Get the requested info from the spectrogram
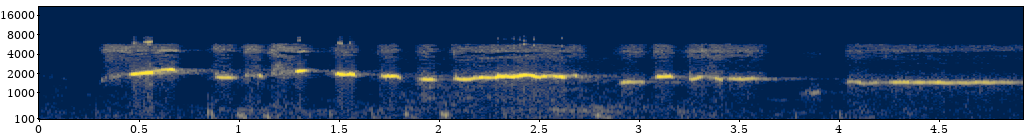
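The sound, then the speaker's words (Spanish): A person whistles a meandering tune through their teeth, breathy and airy, fairly loud, with short phrases and brief pauses throughout and no talking. “Y me la llevo al hombro un poco inclinado así, chiflando, entre dientes.”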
